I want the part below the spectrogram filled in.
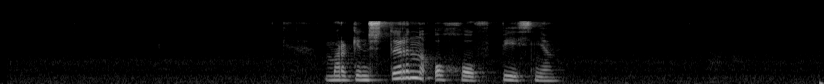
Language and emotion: Russian, neutral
